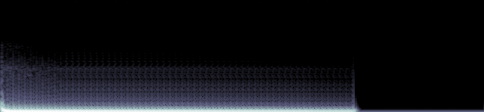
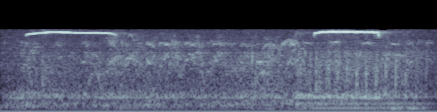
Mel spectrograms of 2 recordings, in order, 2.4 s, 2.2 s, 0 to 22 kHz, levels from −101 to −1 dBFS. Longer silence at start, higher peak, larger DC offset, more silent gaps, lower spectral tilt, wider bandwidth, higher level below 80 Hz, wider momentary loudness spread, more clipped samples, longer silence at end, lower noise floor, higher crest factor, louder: about the same, 0 s vs 0.1 s; about the same, -2 dBFS vs -4 dBFS; second, under 0.1% vs 0.4%; neither; first, -15 dB/octave vs 1.5 dB/octave; second, 0.3 kHz vs 7.6 kHz; first, -12 dBFS vs -70 dBFS; second, 14 LU vs 24 LU; neither; first, 0.65 s vs 0.1 s; first, -87 dBFS vs -37 dBFS; about the same, 10 dB vs 14 dB; second, -19 LUFS vs -13 LUFS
